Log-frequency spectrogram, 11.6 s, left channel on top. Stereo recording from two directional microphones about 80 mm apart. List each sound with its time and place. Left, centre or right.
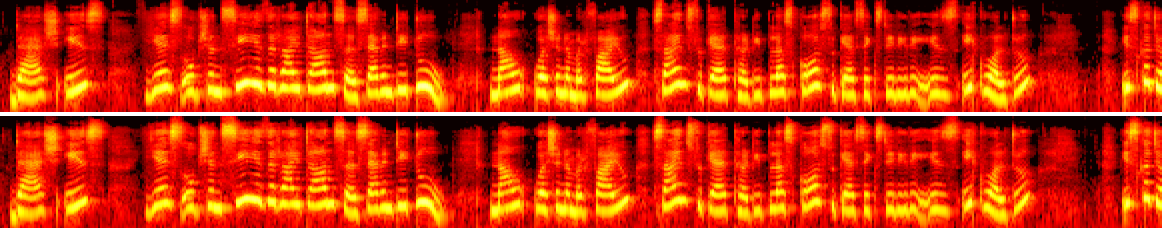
0.1 s speech: left
2.5 s speech: left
